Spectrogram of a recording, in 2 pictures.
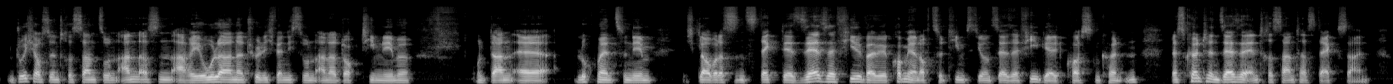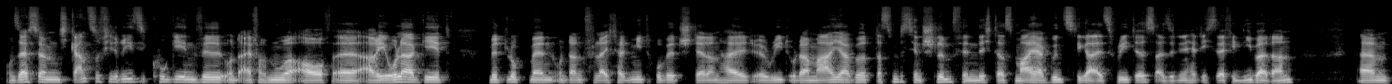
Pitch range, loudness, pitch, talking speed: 95-110 Hz, -19 LUFS, 105 Hz, 230 wpm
